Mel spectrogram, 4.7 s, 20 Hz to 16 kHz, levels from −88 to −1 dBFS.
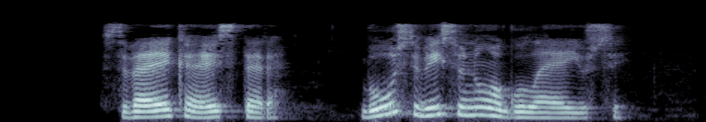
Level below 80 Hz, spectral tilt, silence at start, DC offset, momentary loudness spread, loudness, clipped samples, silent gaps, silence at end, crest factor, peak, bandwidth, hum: -62 dBFS; -4.5 dB/octave; 0.7 s; under 0.1%; 14 LU; -17 LUFS; under 0.1%; none; 0.55 s; 18 dB; 0 dBFS; 8 kHz; none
